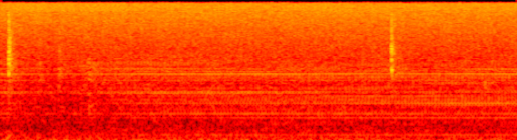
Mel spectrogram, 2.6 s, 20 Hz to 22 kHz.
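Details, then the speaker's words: Hallicrafters TW2000 receiver powered on with scope connected to the speaker, sweep stopped: steady low buzz under faint hiss, unchanging; mains hum, suspected from the scope connection. "Where did this horrifying hum come from?"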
